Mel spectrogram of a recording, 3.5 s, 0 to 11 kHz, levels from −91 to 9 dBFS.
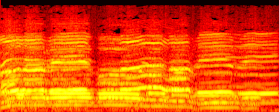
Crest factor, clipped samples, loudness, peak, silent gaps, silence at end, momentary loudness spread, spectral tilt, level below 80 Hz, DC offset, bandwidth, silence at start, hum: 12 dB; under 0.1%; -12 LUFS; 0 dBFS; none; 0 s; 5 LU; -4.5 dB/octave; -46 dBFS; under 0.1%; 9.4 kHz; 0 s; none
